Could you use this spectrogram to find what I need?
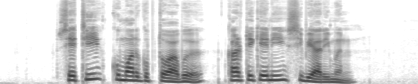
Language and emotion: Bodo, neutral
